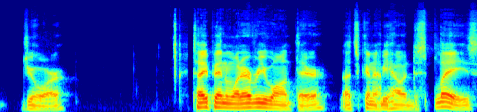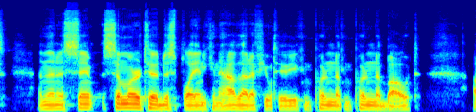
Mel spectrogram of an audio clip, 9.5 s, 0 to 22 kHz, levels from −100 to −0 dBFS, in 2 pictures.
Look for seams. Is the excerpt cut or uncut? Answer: cut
